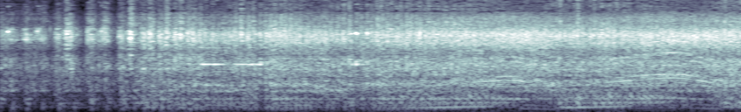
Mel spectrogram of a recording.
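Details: Invacar three-wheeler twin on axle stands after exhaust replacement (joints still without clamps): brief stumble, then a steady, even run with no misses, while oil and muck burn off the exhaust.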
